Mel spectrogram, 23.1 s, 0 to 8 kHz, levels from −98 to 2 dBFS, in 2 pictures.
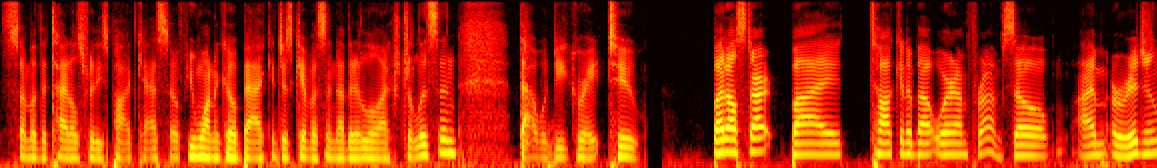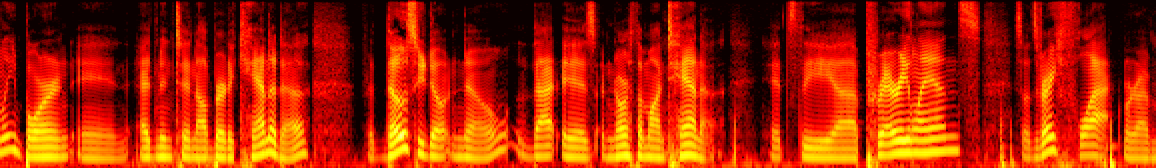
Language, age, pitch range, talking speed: English, 20-39, 115-150 Hz, 170 wpm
